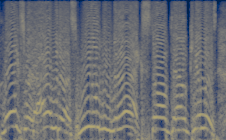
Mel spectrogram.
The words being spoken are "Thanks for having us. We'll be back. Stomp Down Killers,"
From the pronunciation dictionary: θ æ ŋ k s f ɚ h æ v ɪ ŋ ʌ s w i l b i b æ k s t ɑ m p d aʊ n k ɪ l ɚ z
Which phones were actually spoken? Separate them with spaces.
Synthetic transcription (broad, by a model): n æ k s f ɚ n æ w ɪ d ʌ s w i l b i b æ k s t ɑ p d aʊ n k ɪ l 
